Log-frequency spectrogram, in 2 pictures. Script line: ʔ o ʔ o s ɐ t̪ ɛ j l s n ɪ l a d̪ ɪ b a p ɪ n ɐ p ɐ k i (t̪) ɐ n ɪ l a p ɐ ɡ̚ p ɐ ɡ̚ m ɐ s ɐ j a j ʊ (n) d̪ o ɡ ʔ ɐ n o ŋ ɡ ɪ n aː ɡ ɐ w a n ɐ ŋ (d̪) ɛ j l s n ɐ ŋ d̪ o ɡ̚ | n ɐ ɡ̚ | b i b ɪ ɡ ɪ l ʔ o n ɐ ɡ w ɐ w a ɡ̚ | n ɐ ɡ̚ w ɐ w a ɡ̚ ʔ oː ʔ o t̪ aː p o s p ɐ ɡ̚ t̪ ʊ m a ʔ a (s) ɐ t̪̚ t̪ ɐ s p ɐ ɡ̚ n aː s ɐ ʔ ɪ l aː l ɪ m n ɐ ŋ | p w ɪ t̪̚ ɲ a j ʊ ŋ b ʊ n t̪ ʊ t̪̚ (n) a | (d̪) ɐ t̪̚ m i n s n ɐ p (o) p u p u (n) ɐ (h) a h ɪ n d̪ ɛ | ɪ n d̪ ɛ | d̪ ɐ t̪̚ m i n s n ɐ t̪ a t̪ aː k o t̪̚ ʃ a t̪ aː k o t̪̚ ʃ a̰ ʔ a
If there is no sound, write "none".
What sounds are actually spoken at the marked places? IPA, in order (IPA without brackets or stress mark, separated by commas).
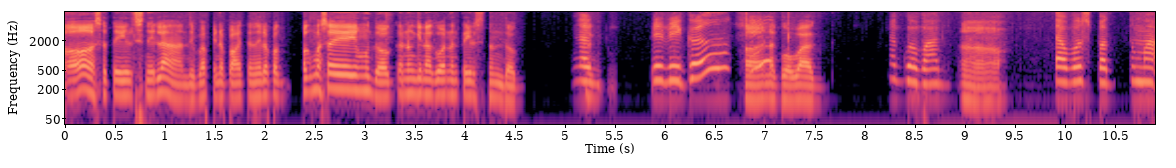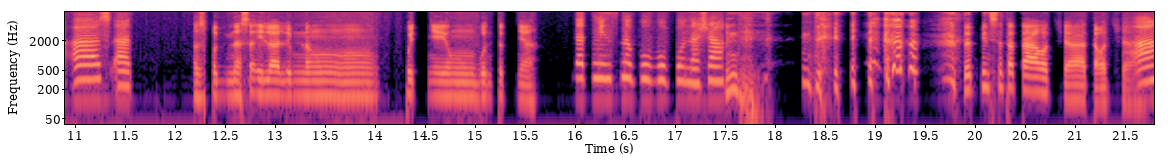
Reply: t̪, ŋ, t̪, s, ɲ, d̪, u, n, ʃ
